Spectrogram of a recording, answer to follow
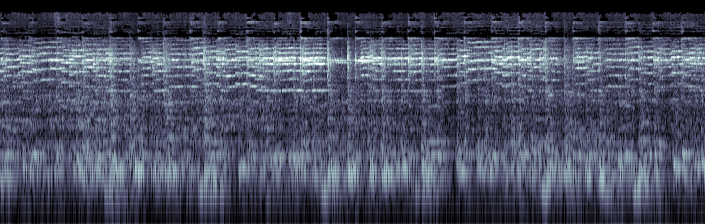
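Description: Procession music: a shrill, reedy pipe playing a continuous melody over drums.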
